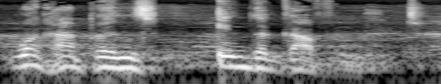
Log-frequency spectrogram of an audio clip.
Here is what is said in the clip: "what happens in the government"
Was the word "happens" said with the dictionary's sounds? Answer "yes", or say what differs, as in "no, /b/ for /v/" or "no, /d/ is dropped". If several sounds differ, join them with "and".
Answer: yes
